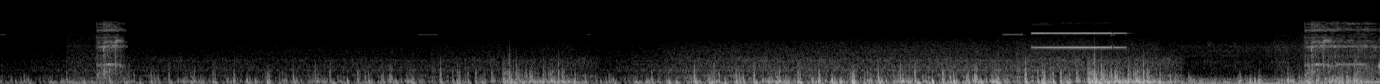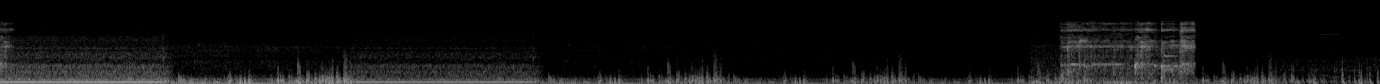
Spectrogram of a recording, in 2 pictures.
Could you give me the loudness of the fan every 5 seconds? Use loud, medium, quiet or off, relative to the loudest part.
medium, loud, loud, medium, quiet, quiet.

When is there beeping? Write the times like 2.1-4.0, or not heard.
10.3-11.3.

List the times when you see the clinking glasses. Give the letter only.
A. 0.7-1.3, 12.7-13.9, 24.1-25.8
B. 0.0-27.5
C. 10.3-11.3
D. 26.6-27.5
A.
